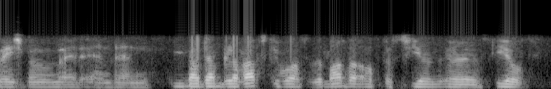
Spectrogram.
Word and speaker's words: Blavatsky: Through the Theosophical movement and New Age movement, and then Madame Blavatsky was the mother of the Theosophical movement, as I pronounced that right?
